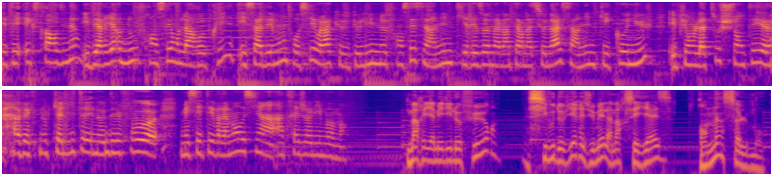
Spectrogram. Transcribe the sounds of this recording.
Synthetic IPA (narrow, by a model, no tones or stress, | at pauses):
set̪ɛʔɛkst̪χaɔʁd̪inɛʁed̪ɛʁjɛʁnufχɑ̃sɛɔ̃lːaʁəpχiesad̪emɔ̃t̪χosivwalakəkəlimnəfχɑ̃sɛsɛt̪ɛ̃ninkʲiʁezɔnalɛ̃t̪ɛʁnasjɔnalsɛt̪ɛ̃nimnkʲiɛkɔny | epɥiɔ̃ləat̪uʃʃɑ̃t̪eøavɛknokalit̪eːnod̪efoømɛset̪ɛvʁɛmɑ̃osiɛ̃ɛ̰̃t̪χɛʒɔlimɔmɑ̃ | maʁiameliləfyʁ | sivud̪əvjeʁezymelamaʁsɛjɛzɑ̃nɛ̃sœlmo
